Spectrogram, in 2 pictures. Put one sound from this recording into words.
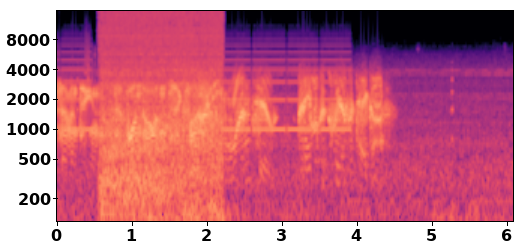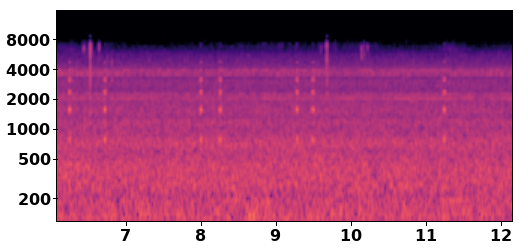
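A jet engine roars steadily.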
